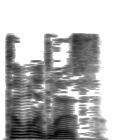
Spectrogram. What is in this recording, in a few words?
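"talentless", British English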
